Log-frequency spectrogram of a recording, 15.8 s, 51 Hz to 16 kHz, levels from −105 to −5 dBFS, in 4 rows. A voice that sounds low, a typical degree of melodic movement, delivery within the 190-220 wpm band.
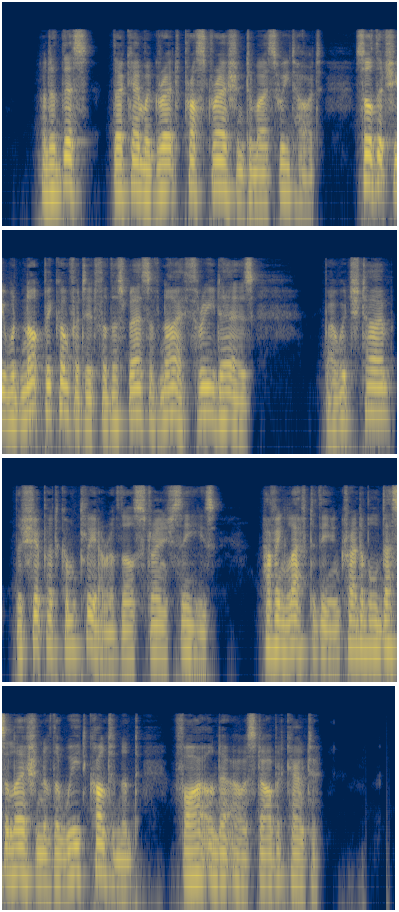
Yes: low, 120 Hz; average, 3.4 semitones; average, 195 wpm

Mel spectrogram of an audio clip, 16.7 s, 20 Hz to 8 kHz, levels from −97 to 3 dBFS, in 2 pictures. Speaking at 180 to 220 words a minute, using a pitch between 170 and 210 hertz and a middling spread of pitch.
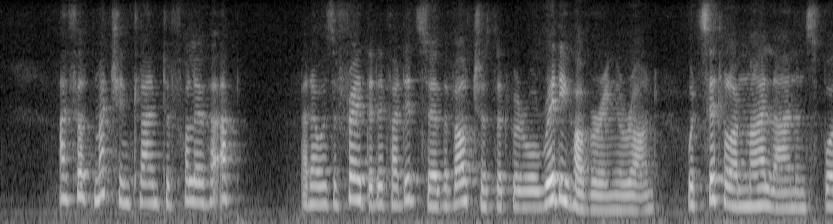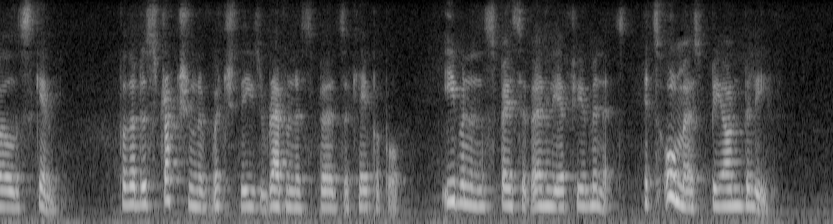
Yes: average, 200 wpm; medium, 185 Hz; average, 3.7 semitones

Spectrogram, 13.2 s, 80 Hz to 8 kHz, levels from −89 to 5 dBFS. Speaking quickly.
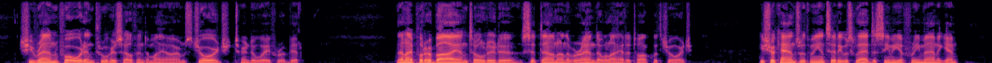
Yes: fast, 240 wpm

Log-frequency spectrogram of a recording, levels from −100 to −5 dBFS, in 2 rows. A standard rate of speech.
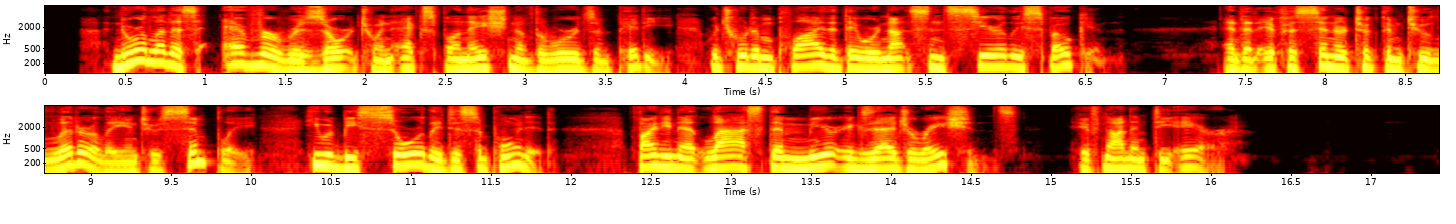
Yes: average, 170 wpm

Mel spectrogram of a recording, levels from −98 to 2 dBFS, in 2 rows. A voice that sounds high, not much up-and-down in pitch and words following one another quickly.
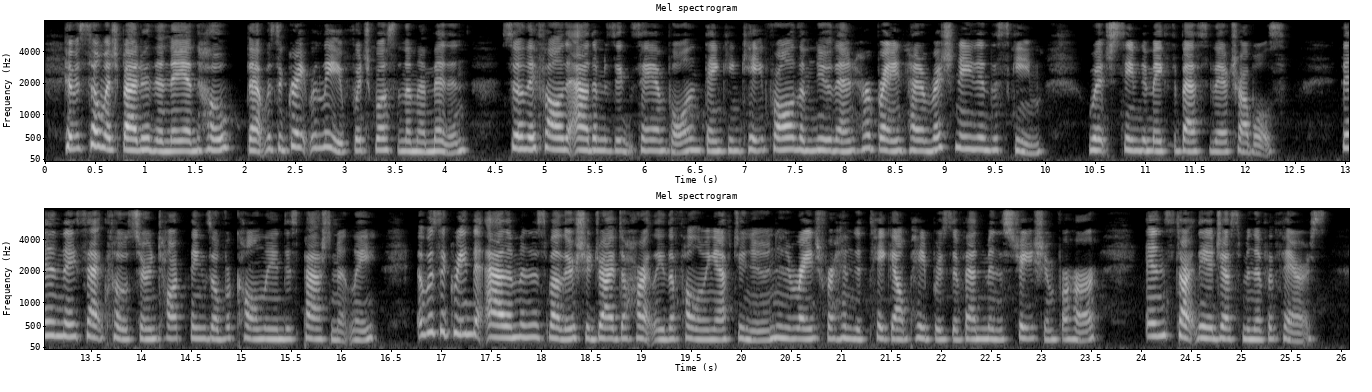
Yes: high, 230 Hz; narrow, 2.3 semitones; fast, 215 wpm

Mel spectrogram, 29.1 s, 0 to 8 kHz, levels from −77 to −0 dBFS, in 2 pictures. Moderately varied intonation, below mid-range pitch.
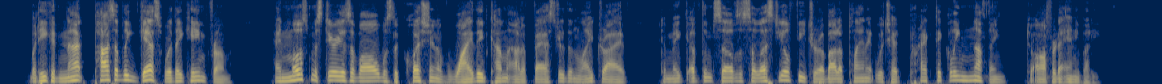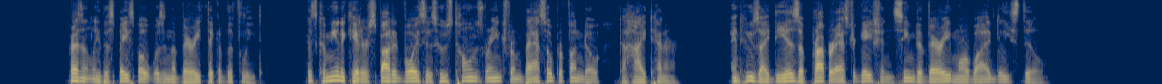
Yes: average, 3.9 semitones; low, 110 Hz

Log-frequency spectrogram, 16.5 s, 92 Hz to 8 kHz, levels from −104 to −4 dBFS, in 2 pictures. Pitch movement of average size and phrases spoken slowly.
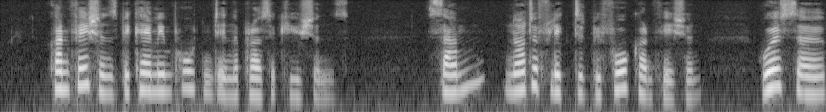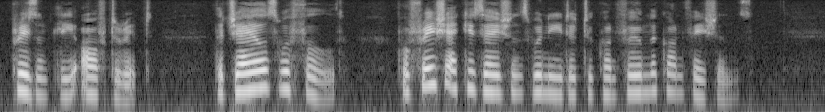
Yes: average, 3.6 semitones; slow, 105 wpm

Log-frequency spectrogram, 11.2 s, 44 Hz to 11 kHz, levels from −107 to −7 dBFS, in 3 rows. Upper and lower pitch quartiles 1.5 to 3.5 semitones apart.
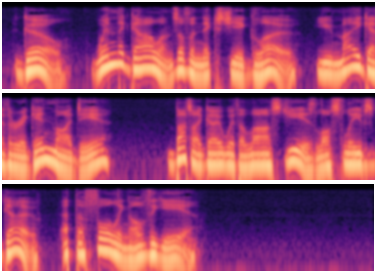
No: average, 5.3 semitones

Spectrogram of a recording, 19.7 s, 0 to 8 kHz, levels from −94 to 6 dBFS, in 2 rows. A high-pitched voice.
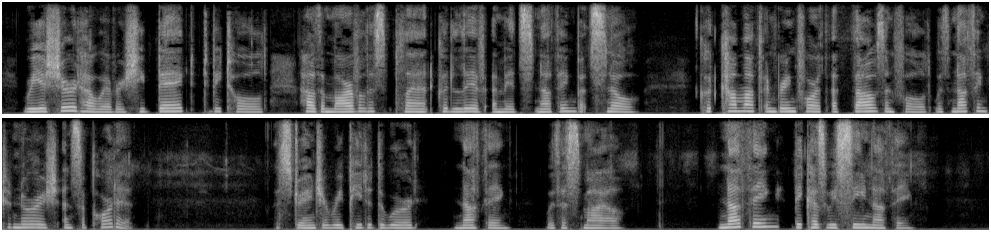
Yes: high, 205 Hz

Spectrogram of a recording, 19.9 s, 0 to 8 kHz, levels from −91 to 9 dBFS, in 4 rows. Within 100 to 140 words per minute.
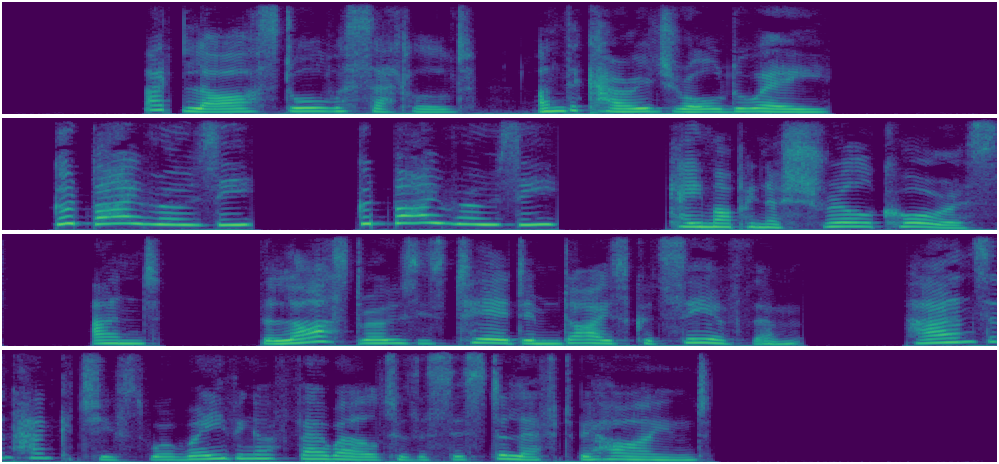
Yes: slow, 135 wpm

